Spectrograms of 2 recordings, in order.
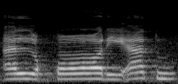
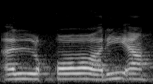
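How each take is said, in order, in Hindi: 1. शब्द एक पूरे -tu अक्षर से खत्म होता है। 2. शब्द एक हल्की मूक 'h' की आवाज़ से खत्म होता है। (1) "आगे है अल-क़ारिअतु" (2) "ता को हा में बदलते हुए हा साकिना पढ़ेंगे"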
